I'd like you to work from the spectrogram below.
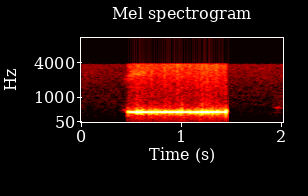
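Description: One ringback tone on a telephone call, a single steady mid-pitched beep lasting about a second, with silence before and after.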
